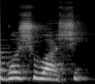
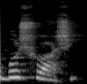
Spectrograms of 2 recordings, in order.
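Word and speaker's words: bourgeoisie: इसको एक्चुअल में रीड क्या करते हैं बेटा, बुर्शवाशी, बुर्शवाशी, ठीक हुई बात। एक बार गूगल पे प्रोनाउंसिएशन और देख लेना, बुर्शवाशी, ठीक है। और जैसे हम बोल रहे हैं ऐसे बोलते भी नहीं है, थोड़ा सा कम मुंह खोल के, बुर्शवाशी।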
